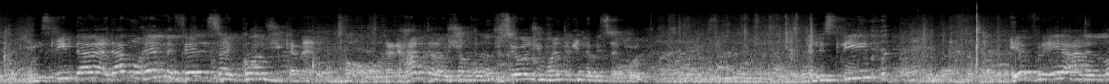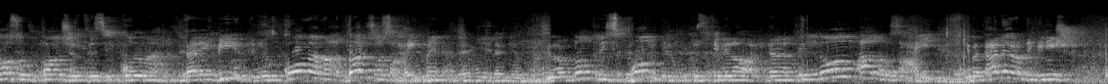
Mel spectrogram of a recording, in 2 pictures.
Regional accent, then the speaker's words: Egypt; نفسي ادي الكلام ده المصريين اكتر لان في الاساس احنا مصريين

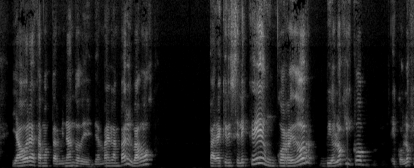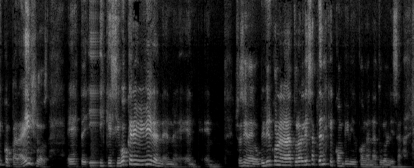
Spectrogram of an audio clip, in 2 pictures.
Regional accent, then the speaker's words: Córdoba, Argentina; yo me crié en un pueblo en Córdoba con 1.200 metros en la casa de mi abuelo.

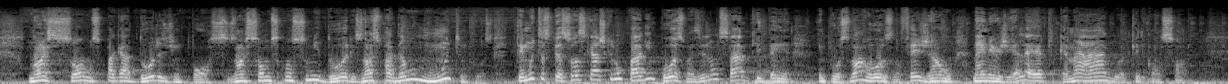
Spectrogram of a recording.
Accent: Guaxupé, Minas Gerais, Brazil; Eu sou de Guaxupé.

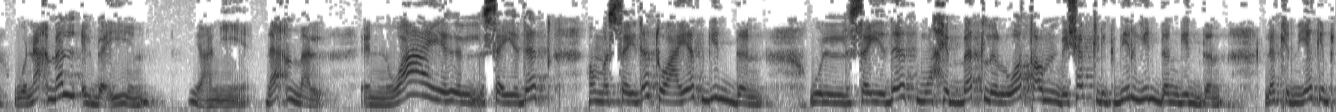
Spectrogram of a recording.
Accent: Egypt; أنا مصرية حتى النخاعة، ولا أستطيع أن أنا أبعد عن مصر إلا لعمل وأرجع جري

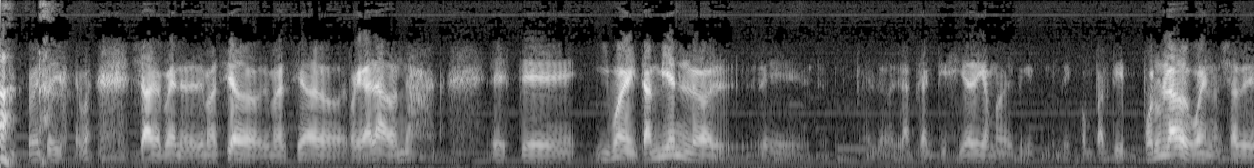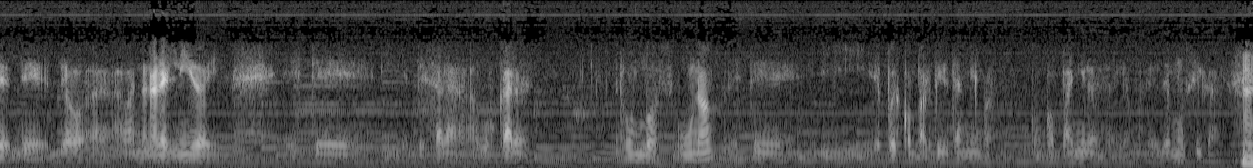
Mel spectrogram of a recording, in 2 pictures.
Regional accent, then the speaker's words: Bernal, Buenos Aires Province, Argentina; yo soy de Quilmes, de Bernal, en realidad, originario.

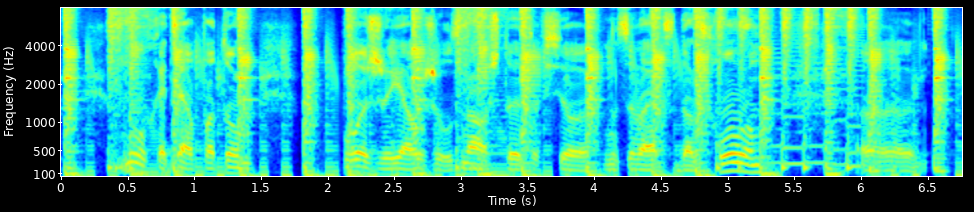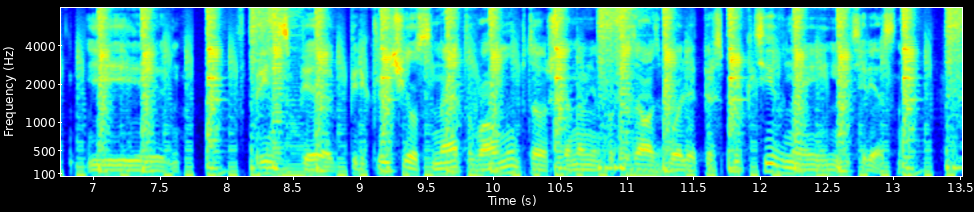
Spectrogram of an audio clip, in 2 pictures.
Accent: Minsk, Belarus; now in Vilnius, Lithuania; сейчас я живу большую часть в Вильнюсе, потому что там учусь, но сам я из Минска, да, это так.

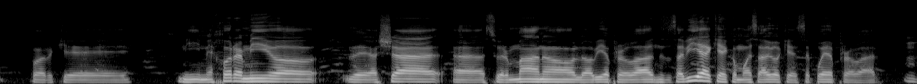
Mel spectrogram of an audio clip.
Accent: New York, United States; En realidad no soy de Upper West Side, soy de Morningside Heights, que es como el barrio después de Upper West Side.

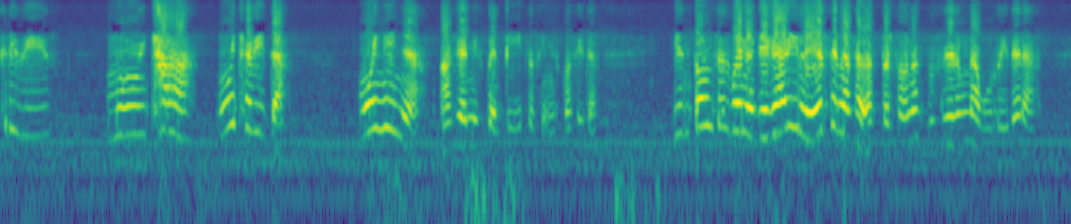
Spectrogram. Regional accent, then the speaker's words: Mexico; Sí es un país al que aprecio, no nomás porque soy mexicana.

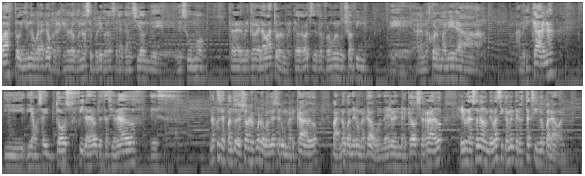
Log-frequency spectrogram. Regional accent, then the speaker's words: Buenos Aires, Argentina; Que mi familia del interior, yo soy porteño

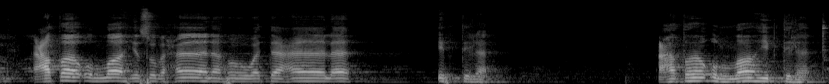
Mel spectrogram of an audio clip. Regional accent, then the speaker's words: Egypt; اللهم اجعل بلدنا مصر واحة للأمن والأمان والسلامة

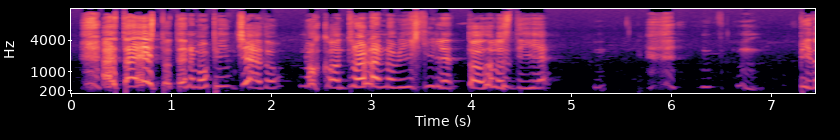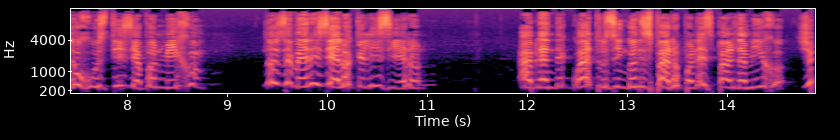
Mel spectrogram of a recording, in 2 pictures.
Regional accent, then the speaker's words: Santiago del Estero, Argentina; Soy de Santiago del Estero.

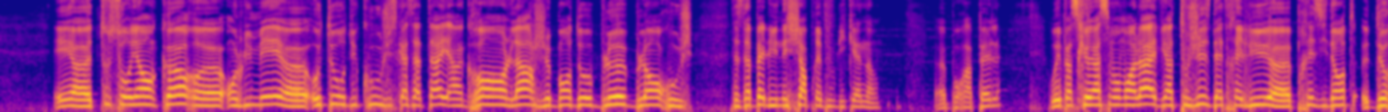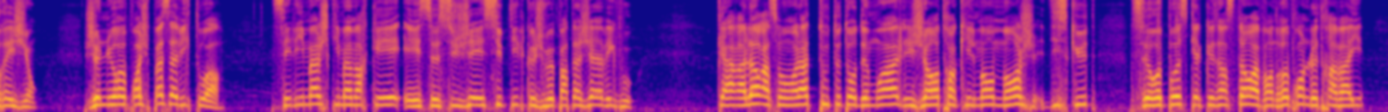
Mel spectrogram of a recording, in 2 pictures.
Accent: Pontoise, Île-de-France, France; donc je viens de Pontoise.

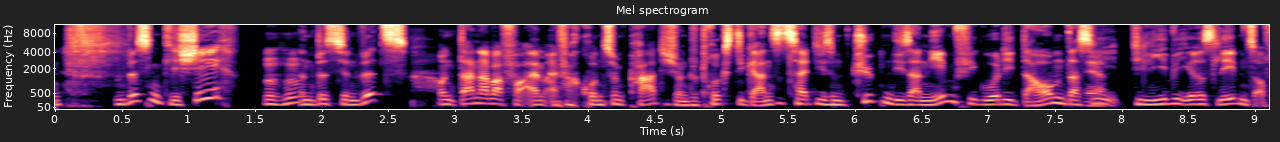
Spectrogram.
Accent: Southwest Germany, Germany; ich komme natürlich auch aus dem Südwesten, da wurde mehr geheiratet

